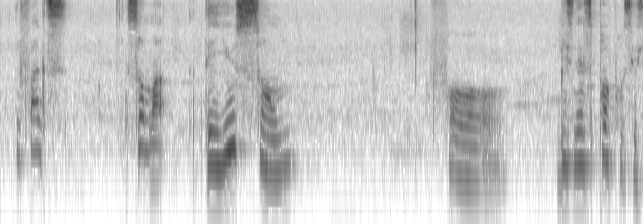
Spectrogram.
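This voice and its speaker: A woman speaks with a Nigerian accent at a medium pitch. Her voice moves in very wide pitch swings. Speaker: motivational speaker. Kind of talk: talk to camera. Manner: repetitive, conversational.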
